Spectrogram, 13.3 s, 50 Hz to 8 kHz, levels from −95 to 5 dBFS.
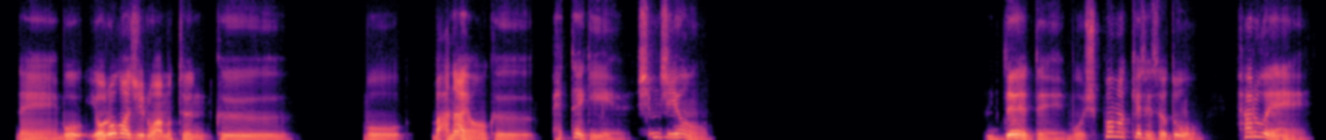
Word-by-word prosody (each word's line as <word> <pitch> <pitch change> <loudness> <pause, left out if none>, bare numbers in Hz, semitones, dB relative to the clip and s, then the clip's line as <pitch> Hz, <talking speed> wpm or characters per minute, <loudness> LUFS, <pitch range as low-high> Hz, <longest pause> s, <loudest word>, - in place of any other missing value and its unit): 네 95 -4 -4
뭐 135 +7 +2
여러 205 +9 +8
가지로 180 -8 +3
아무튼 135 -2 -2
그 105 -5 -3 0.7
뭐 100 -3 -3 0.3
많아요, 100 +2 +2
그 100 -4 -4 0.3
혜택이. 115 - -3
심지어 215 - -3 2.8
음 145 -2 -8
네 185 -3 +8
네. 90 -4 -7
뭐 110 +3 -8
슈퍼마켓에서도 180 - -2 0.3
하루에 165 - -1
125 Hz, 165 characters per minute, -21 LUFS, -, 2.8 s, 여러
